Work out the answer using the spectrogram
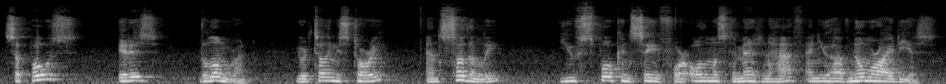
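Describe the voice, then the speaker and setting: Emphatic male exam coach, slightly high voice. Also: normal speed, a little mellow. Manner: emphatic, direct coaching with many "you know" fillers. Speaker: English exam teacher. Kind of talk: instructional video lesson.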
